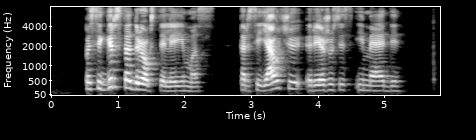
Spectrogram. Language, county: Lithuanian, Šiauliai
